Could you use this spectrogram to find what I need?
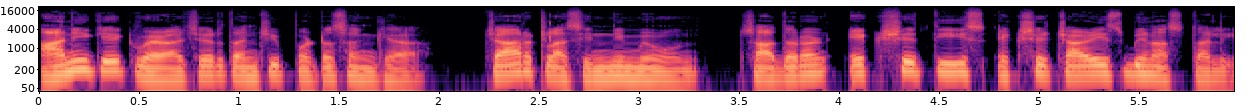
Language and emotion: Goan Konkani, neutral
